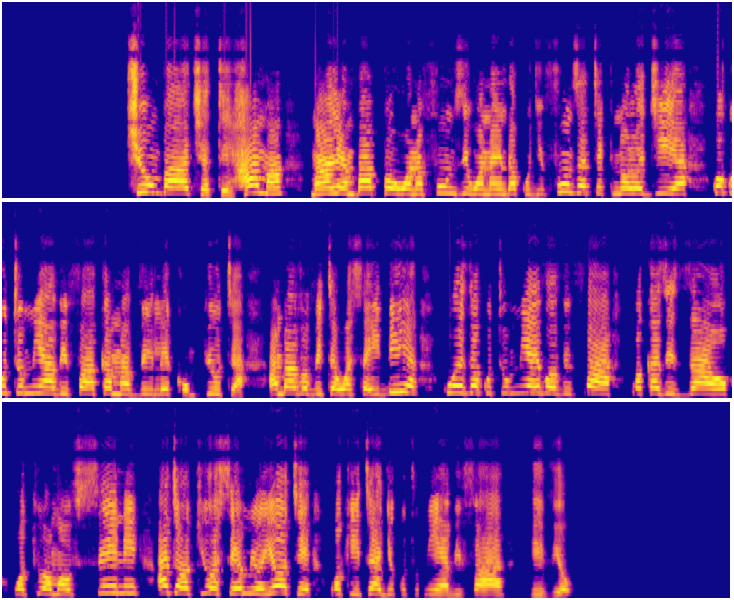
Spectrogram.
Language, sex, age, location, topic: Swahili, female, 36-49, Dar es Salaam, education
